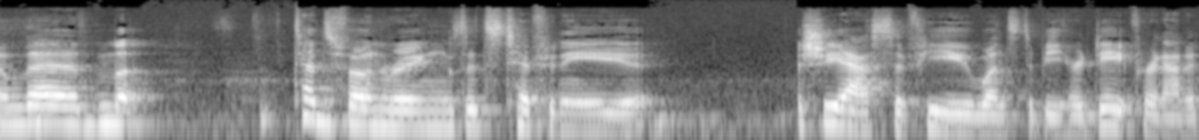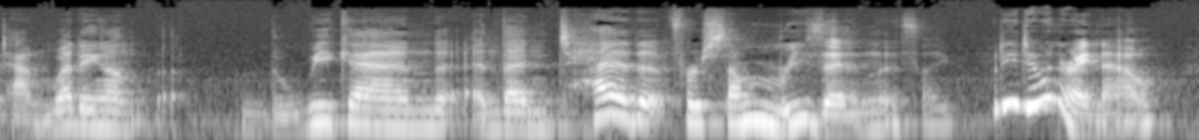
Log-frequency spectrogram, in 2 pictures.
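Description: A woman with an American accent speaks at a medium pitch, with audible room echo around her voice. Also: ordinary pitch variation, moderate pace. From US snow belt. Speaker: podcast co-host. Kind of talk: casual chat.

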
